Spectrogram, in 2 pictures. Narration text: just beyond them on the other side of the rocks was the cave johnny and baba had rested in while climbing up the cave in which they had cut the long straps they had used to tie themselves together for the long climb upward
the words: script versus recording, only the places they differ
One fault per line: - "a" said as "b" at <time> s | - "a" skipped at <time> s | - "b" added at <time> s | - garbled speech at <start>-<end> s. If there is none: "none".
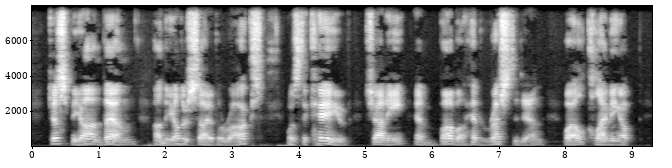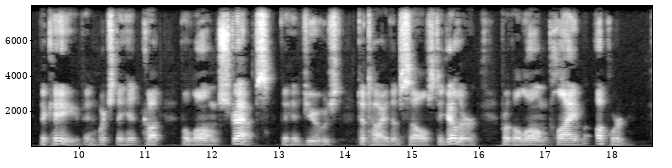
none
